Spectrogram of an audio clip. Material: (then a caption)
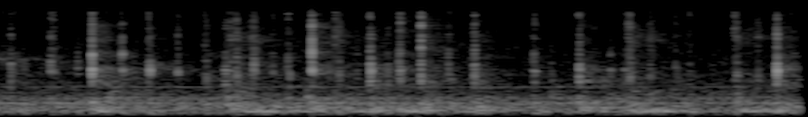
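Plastic. Fingertips with purple-painted nails type fast on the black plastic keys of a laptop keyboard. About nineteen quick, bright, clicky taps sound in an uneven stream, each dying away almost instantly, over a faint low hum.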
